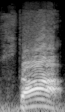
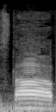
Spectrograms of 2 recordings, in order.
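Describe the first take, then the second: First: The word is said loudly and sharply. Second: The word is said quietly and calmly. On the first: The parent has lost patience with the child. "the father got frustrated and was like" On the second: The parent is patiently asking the child to stop. "the mom said in a calm voice"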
